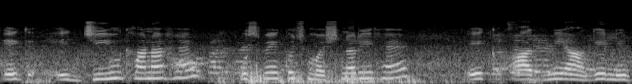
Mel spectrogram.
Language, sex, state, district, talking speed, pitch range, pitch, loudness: Hindi, female, Maharashtra, Mumbai Suburban, 125 wpm, 225-290 Hz, 255 Hz, -16 LUFS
